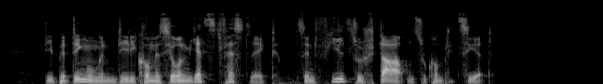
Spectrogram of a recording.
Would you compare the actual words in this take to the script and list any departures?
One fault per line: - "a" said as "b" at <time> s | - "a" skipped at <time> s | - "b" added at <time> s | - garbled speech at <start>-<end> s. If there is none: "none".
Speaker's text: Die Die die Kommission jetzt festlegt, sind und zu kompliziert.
- "Bedingungen" added at 0.6 s
- "viel zu starr" added at 3.2 s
